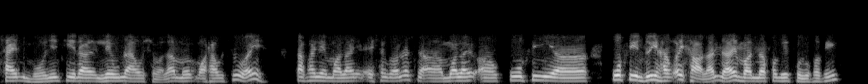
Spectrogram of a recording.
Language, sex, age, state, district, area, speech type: Nepali, male, 30-45, West Bengal, Jalpaiguri, urban, conversation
